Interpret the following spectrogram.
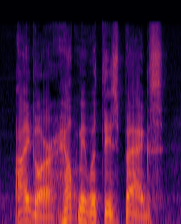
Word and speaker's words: Igor: You must be Igor. No, it's pronounced Igor. But they told me it was Igor.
